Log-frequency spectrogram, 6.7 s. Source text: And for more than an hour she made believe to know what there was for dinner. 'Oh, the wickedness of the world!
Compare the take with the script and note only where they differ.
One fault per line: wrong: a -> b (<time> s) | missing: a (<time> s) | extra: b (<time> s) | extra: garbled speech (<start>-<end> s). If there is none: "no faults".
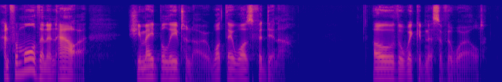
no faults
